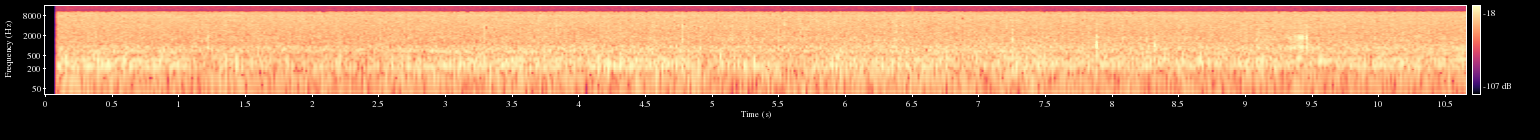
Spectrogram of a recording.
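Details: Cat purring softly and steadily, an even low rumbling texture running unbroken through the whole stretch, with faint scattered clicks and no other voices.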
